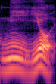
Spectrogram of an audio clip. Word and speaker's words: 아니요: yeah man yeah and no is new yo three syllables whereas new a yo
